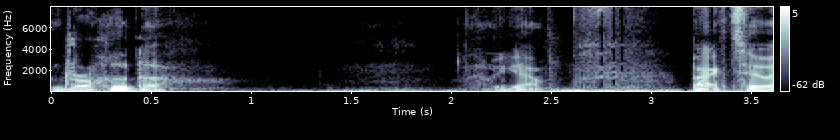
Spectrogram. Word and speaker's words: Drogheda: And Google tells me that the town he was born in is pronounced Drogheda.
